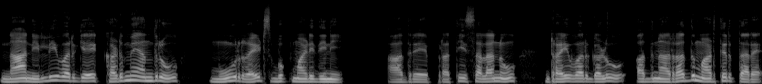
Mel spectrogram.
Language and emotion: Kannada, sad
